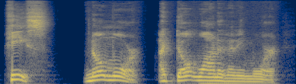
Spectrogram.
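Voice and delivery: a light take on Jesus ordering the storm; authoritative command. Retold or imitated. Jesus rebuking the wind, lightly voiced commanding tone. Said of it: "that authoritative command".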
